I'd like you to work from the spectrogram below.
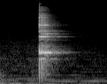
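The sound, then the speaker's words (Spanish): A single bright clink of glasses touching in a toast, clear, with a ringing tone that fades over about half a second against a quiet background. “Salud. Salud.”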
